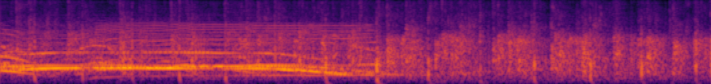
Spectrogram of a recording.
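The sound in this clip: An audience applauds as a speaker is welcomed onto the stage at a live talk event: a steady wash of clapping, with a sustained high tone riding over it during the first half before the applause continues on its own.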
